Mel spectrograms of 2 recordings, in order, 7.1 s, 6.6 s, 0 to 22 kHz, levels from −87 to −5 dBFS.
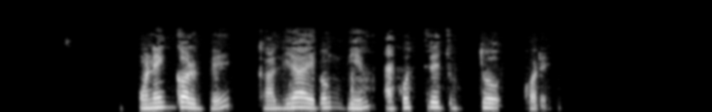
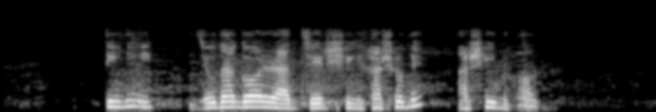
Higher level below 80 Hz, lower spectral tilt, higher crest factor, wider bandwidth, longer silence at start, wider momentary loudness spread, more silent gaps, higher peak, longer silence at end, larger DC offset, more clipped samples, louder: about the same, -60 dBFS vs -60 dBFS; about the same, -8 dB/octave vs -8 dB/octave; about the same, 20 dB vs 16 dB; about the same, 7.4 kHz vs 7.4 kHz; first, 1.4 s vs 1.05 s; about the same, 13 LU vs 14 LU; first, 2.05-2.09 s, 2.33-2.57 s, 3.76-3.83 s, 4.15-4.23 s, 4.62-4.79 s, 5.04-5.24 s vs none; about the same, -2 dBFS vs -2 dBFS; first, 1.65 s vs 1.2 s; neither; neither; second, -20 LUFS vs -17 LUFS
